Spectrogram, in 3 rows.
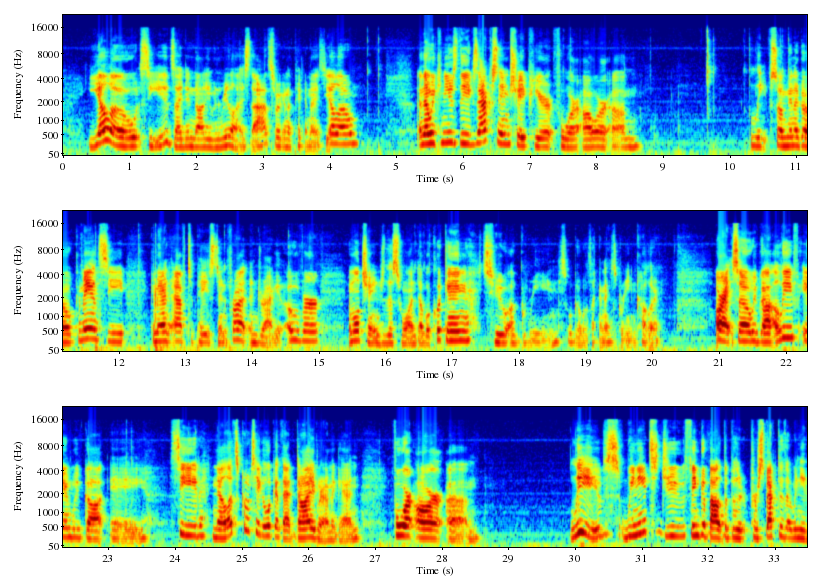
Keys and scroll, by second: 11.6 super+c, 12.5 super+f.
